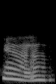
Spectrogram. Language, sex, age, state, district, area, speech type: Malayalam, female, 30-45, Kerala, Kozhikode, urban, conversation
